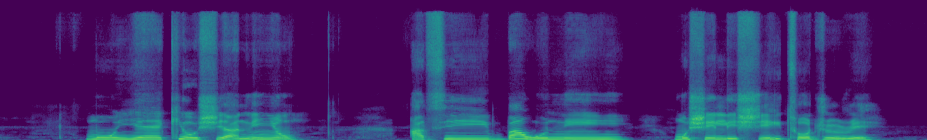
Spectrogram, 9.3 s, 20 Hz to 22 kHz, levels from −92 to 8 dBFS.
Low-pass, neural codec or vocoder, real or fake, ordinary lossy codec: none; autoencoder, 48 kHz, 128 numbers a frame, DAC-VAE, trained on Japanese speech; fake; none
